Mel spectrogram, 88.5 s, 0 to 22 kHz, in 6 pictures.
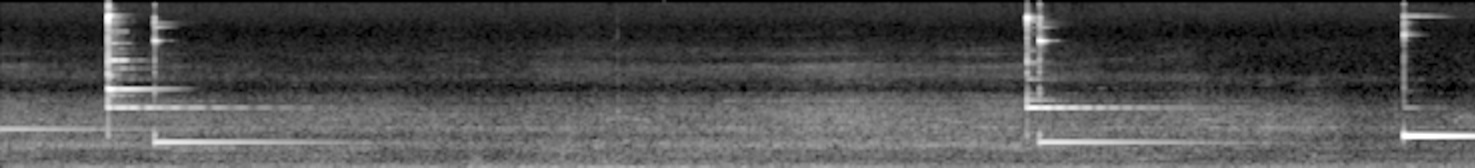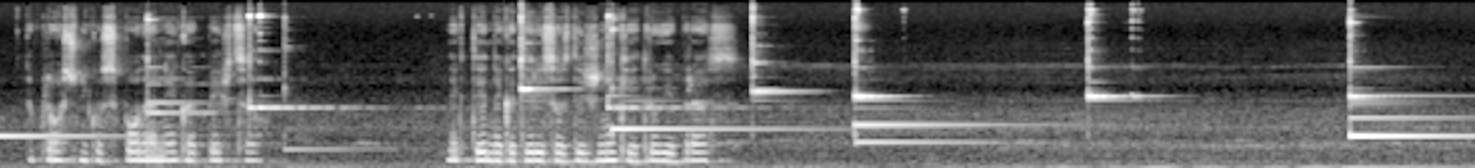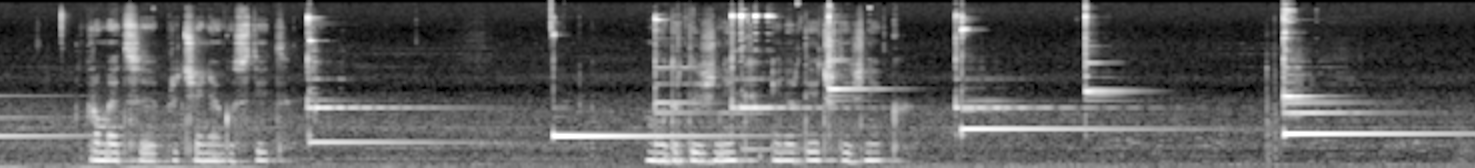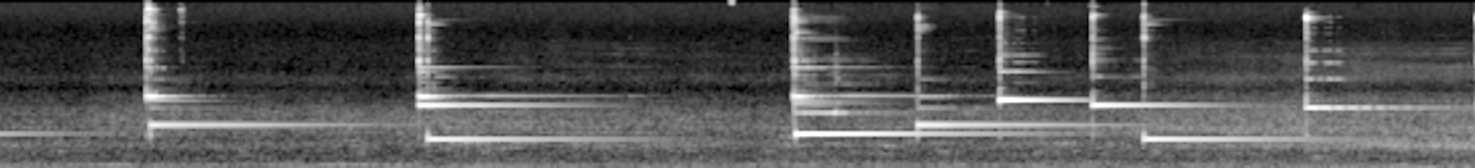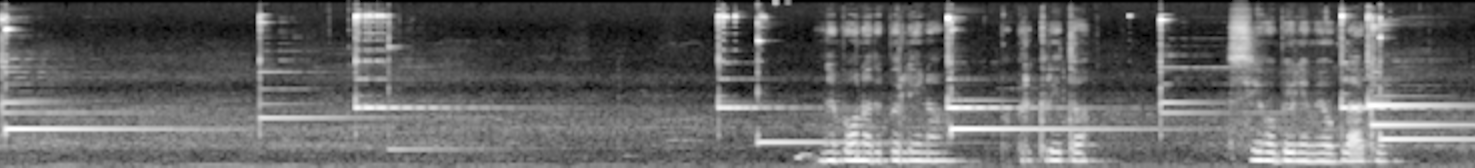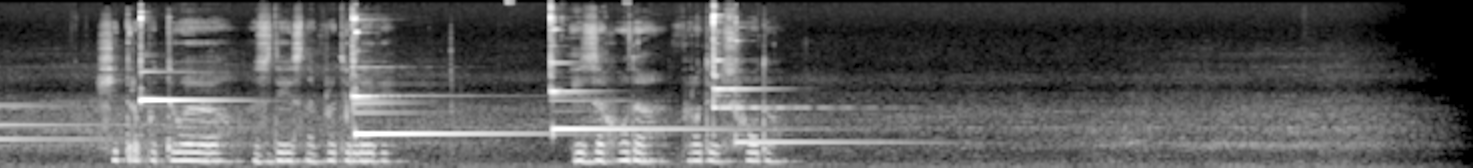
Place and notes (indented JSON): {
  "title": "writing reading window, Karl Liebknecht Straße, Berlin, Germany - Berliner Luft",
  "date": "2015-09-06 09:50:00",
  "description": "rainy sunday morning\nna plastični strehi sedi vrana\ndeževno dopoldan, nedelja, september\nposamezne kaplje dežja na pločevinasto polico\nmočan veter v krošjah dreves\nna pločniku spodaj nekaj pešcev, nekateri so z dežniki, drugi brez\npromet se pričenja gostit\nmoder dežnik in rdeč dežnik\nnebo nad Berlinom, prekrito s sivo-modrimi oblaki\nhitro potujejo z desne proti levi\niz zahoda proti vzhodu",
  "latitude": "52.52",
  "longitude": "13.41",
  "altitude": "47",
  "timezone": "Europe/Berlin"
}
